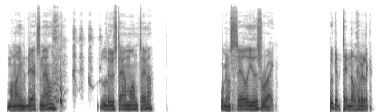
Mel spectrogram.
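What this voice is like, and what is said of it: Imitated auctioneer with slight Southern accent. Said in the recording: “Can I kind of imitate it? ... just a little Southern accent ... A weird little Southern.”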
